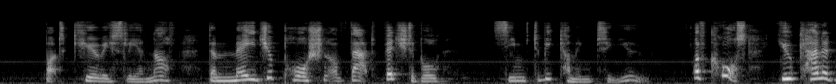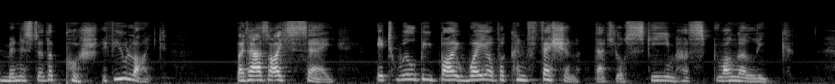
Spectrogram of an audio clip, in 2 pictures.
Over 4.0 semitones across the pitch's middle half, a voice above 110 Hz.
Yes: average, 4.7 semitones; high, 190 Hz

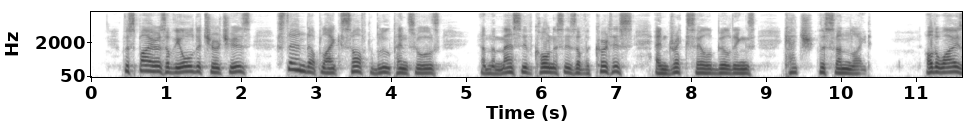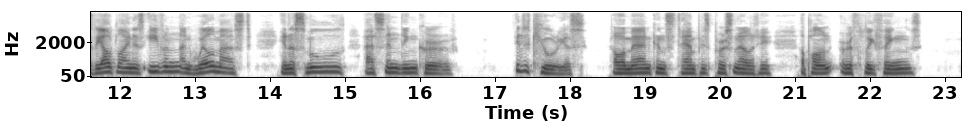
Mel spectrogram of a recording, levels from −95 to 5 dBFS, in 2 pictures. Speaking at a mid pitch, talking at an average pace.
No: medium, 155 Hz; slow, 130 wpm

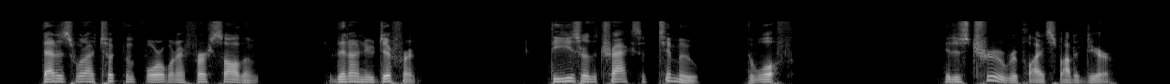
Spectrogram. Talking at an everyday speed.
Yes: average, 155 wpm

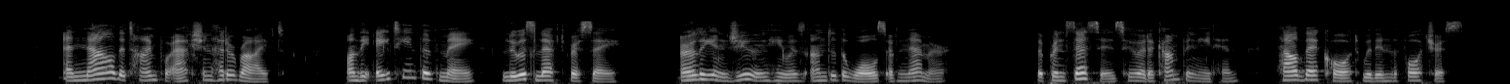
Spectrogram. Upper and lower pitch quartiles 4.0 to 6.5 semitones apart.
Yes: average, 5.1 semitones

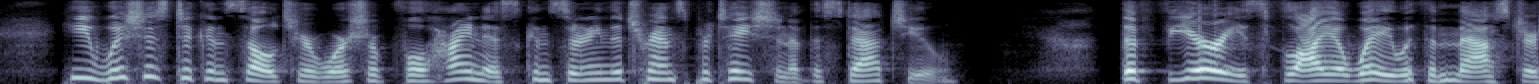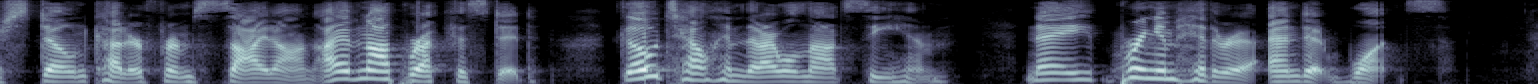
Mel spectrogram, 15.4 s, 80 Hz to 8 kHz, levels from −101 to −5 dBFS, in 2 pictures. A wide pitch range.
Yes: wide, 6.5 semitones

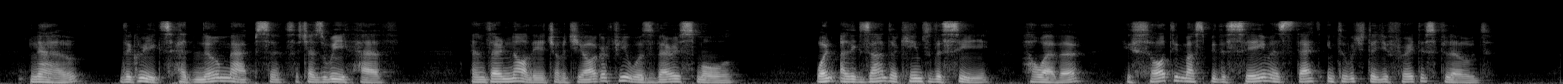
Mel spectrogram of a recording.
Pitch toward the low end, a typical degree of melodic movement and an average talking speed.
Yes: low, 120 Hz; average, 3.9 semitones; average, 150 wpm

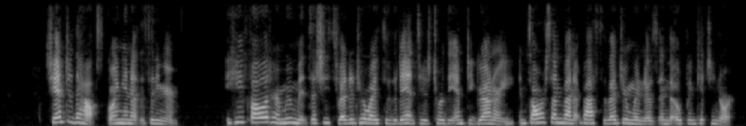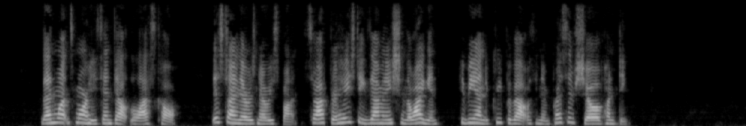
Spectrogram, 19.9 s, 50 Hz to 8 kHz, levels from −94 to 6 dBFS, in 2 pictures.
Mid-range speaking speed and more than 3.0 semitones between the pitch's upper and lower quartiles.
No: fast, 220 wpm; average, 3.4 semitones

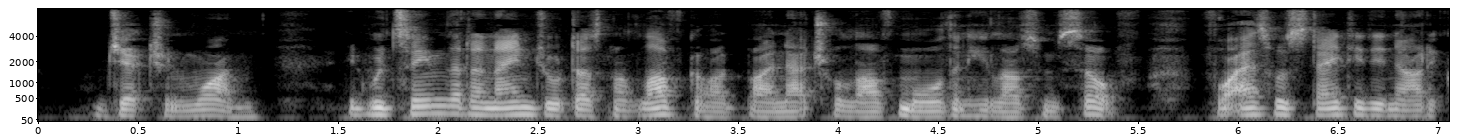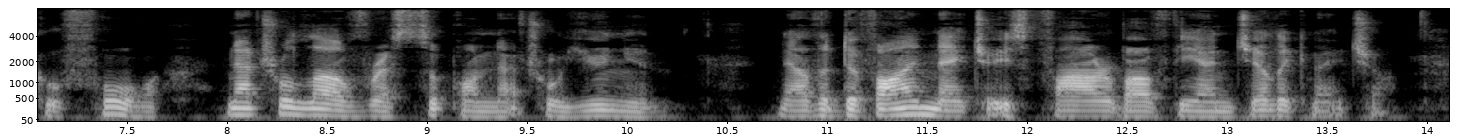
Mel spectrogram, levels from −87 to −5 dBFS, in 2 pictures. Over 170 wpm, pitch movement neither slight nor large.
Yes: average, 180 wpm; average, 3.9 semitones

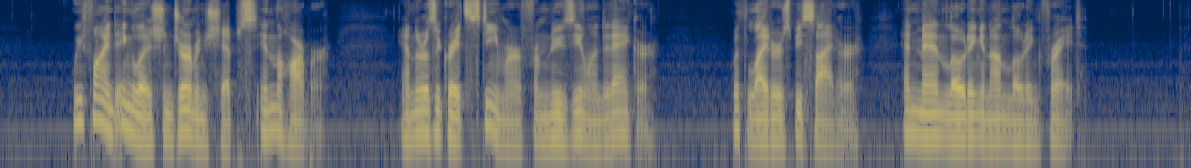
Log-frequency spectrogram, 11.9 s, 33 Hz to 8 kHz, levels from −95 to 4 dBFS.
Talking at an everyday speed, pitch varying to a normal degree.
Yes: average, 150 wpm; average, 3.8 semitones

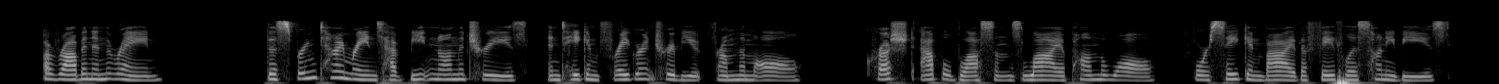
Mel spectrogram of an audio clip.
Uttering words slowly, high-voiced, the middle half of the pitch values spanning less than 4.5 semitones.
Yes: slow, 130 wpm; high, 210 Hz; average, 2.8 semitones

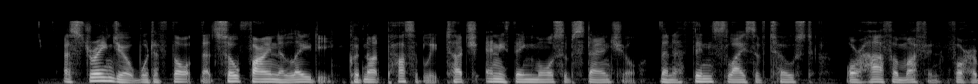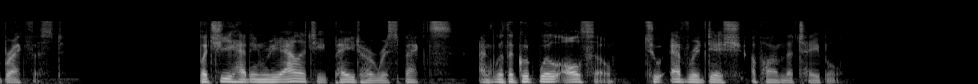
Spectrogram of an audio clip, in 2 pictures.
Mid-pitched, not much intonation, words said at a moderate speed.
No: low, 110 Hz; narrow, 2.3 semitones; average, 150 wpm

